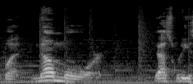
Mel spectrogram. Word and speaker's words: Namor: character and they've even kind of changed the pronunciation of his name they call him not Neymar but no more that's what he says in a little preview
